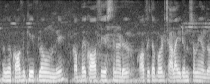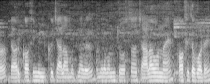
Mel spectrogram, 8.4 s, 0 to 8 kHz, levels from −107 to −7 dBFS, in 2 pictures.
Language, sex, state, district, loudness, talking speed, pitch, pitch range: Telugu, male, Andhra Pradesh, Visakhapatnam, -18 LUFS, 190 wpm, 140 Hz, 130-145 Hz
